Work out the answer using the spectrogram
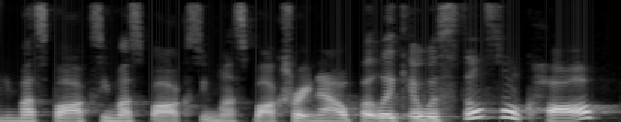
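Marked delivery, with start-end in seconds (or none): none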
